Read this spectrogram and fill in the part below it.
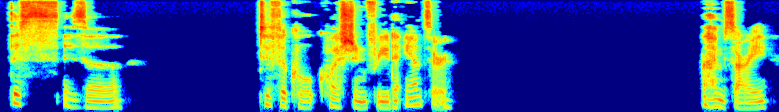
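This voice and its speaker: Woman acting a low-voiced, bossy guardian angel. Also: vocal fry, no room sound, studio quality, heavily acted. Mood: concerned. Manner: bossy, prim, grudgingly caring. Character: strict, stubborn but secretly kind female guardian angel. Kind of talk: immersive roleplay audio drama, ASMR.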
